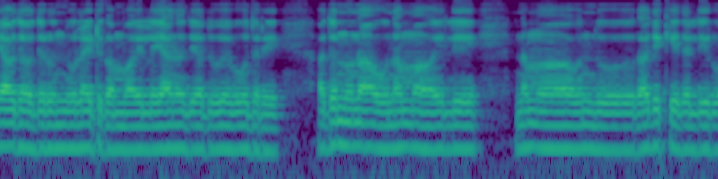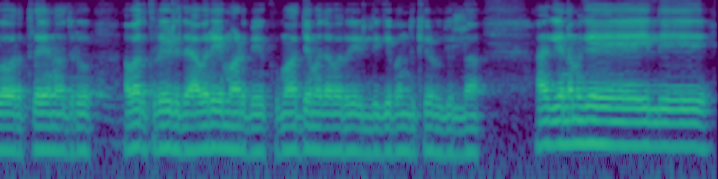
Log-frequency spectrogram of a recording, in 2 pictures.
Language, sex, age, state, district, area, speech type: Kannada, male, 60+, Karnataka, Udupi, rural, spontaneous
